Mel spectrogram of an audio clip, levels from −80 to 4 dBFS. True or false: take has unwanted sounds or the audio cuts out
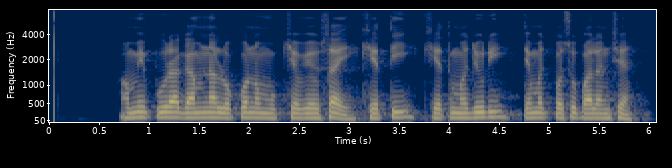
false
